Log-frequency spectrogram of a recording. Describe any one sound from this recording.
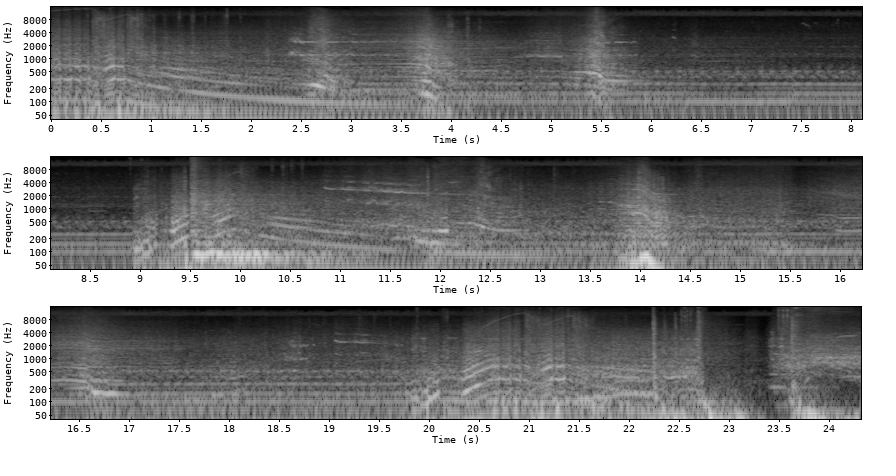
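A sports car engine idles with a steady low rumble.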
